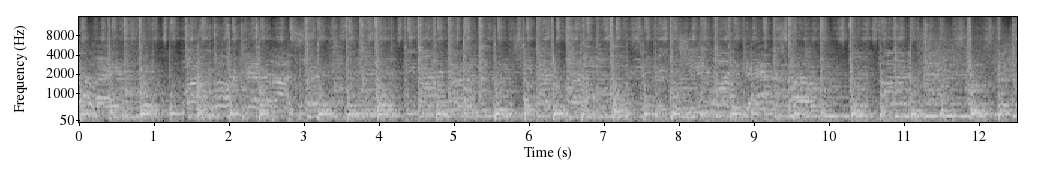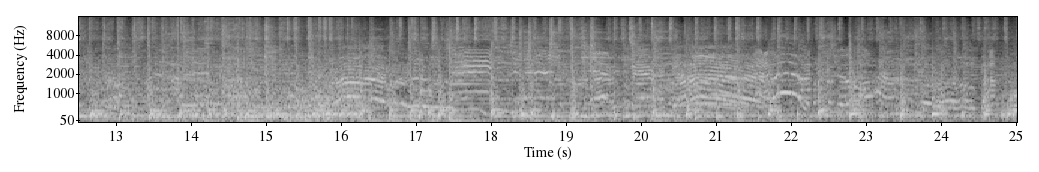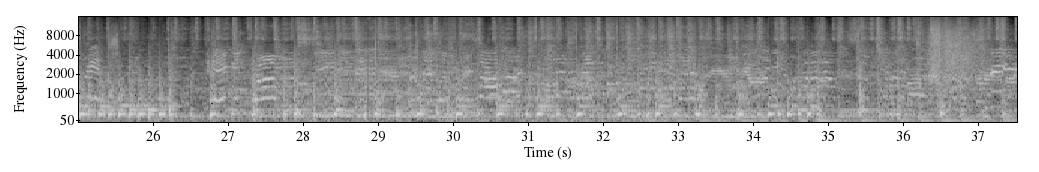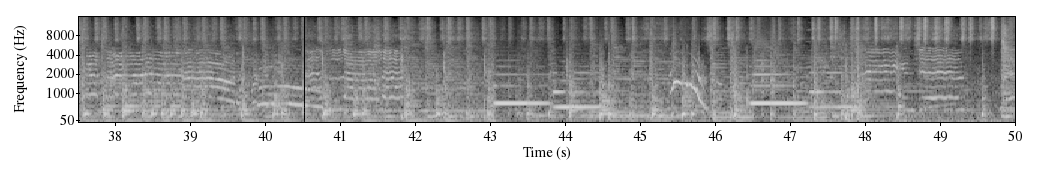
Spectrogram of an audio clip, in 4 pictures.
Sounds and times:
Male singing: 0:00.0 - 0:10.0, 0:10.7 - 0:41.7
Choir: 0:00.0 - 0:42.4
Female singing: 0:00.0 - 0:42.4, 0:45.4 - 0:50.0.

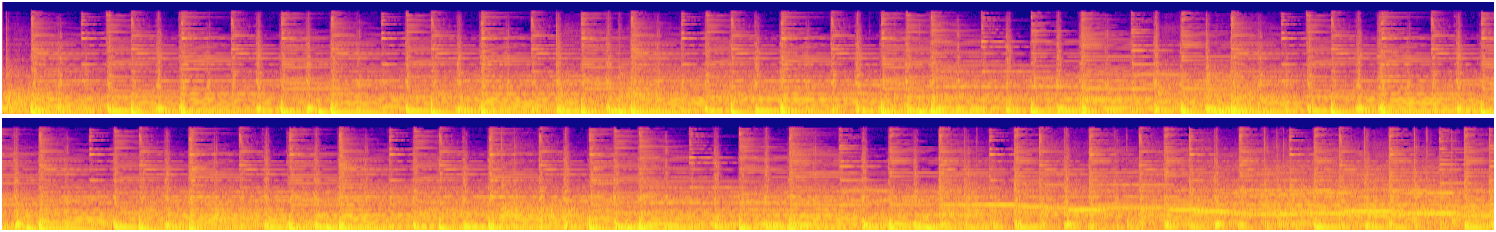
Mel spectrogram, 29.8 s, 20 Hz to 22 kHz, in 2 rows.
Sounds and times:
Music: 0:00.0 - 0:29.8.

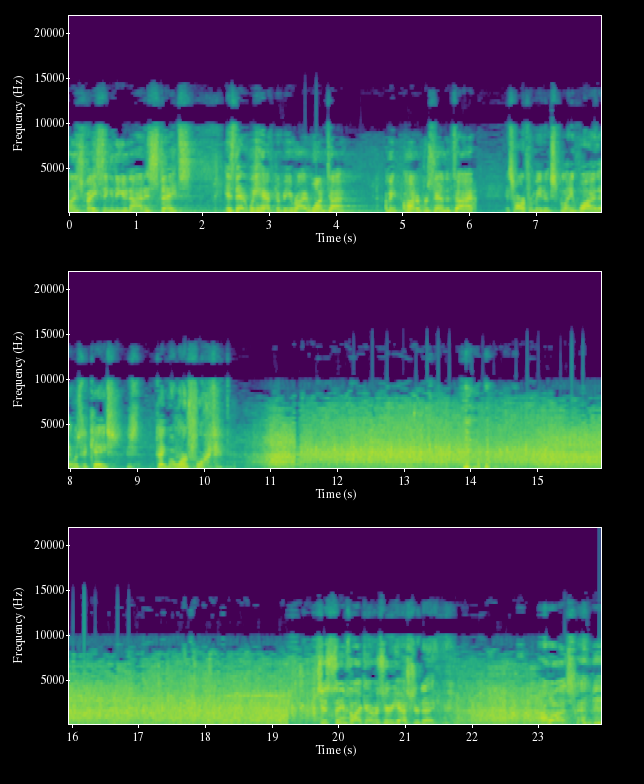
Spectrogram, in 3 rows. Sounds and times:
Male speech, man speaking: 0:00.0 - 0:10.5, 0:19.7 - 0:21.6, 0:23.0 - 0:23.8.

